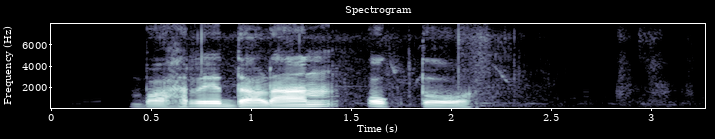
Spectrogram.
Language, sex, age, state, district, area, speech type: Santali, male, 18-30, West Bengal, Purulia, rural, spontaneous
